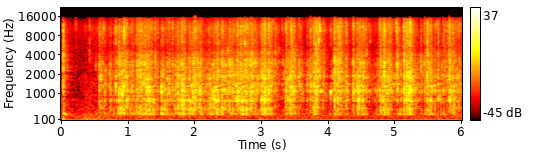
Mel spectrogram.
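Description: Metal ladle stirring powder into liquid in a glass jar, scraping and clinking against the glass in a quick, even rhythm that starts about half a second in.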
